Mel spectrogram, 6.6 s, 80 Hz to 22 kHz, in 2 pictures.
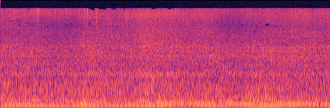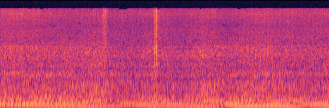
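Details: Honda Harmony 215 mower engine, warm, after a third carb cleaning; idle mixture screw tip broke off so there is no low-end adjustment. It holds a steady, even drone with no surging or hunting, with light wind over the mic: running fine.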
